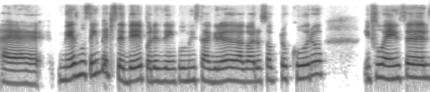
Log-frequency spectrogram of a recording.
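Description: A woman with an unremarkable speaking voice, fairly slow pace and ordinary pitch variation, quiet background. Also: medium pitch for a woman. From Brazil. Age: 20s. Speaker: Instagram creator living abroad. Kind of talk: casual chat.

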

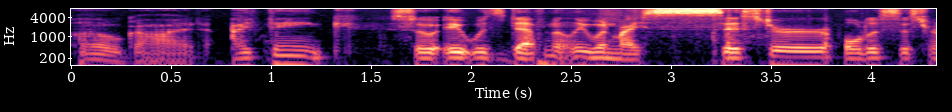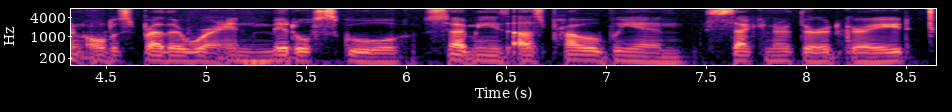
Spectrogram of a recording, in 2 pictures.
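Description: With vocal fry and a very deep, low pitch, a man speaks at a fairly quick pace with lively intonation and hardly any pauses. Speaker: college student. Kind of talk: casual chat. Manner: quiet; animated.

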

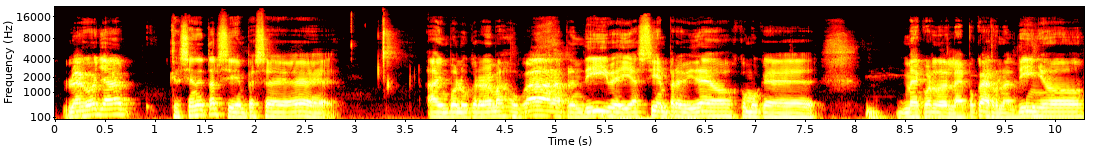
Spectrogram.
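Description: A man's plain, everyday voice at medium pitch, fairly slow, with fairly even intonation and very even loudness in a very clean recording with a silent background. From Venezuela. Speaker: podcast guest. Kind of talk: casual chat. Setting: studio.

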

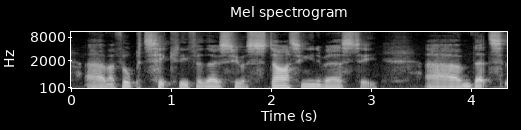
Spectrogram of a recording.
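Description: Monotone and flat, a man's fairly low voice moves at a fairly quick pace. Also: very clean recording, silent background. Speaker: podcast host. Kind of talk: casual interview.

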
